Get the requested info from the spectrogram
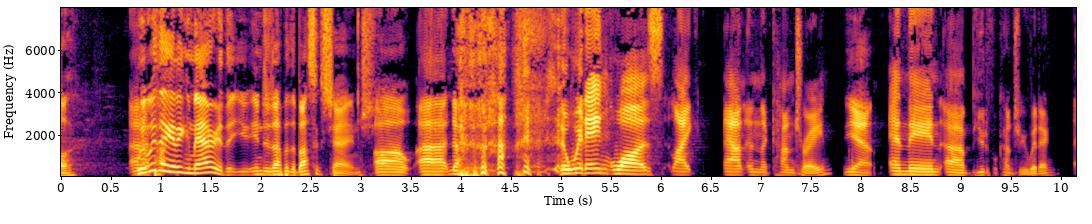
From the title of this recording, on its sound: Live in Christchurch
